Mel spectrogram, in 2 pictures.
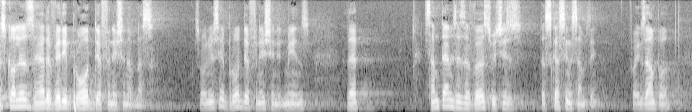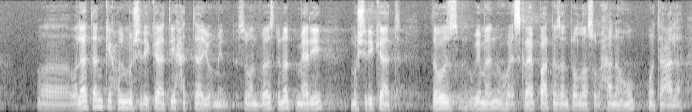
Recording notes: At the Houghton Masjid (West Street).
